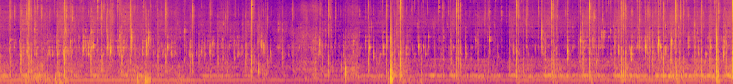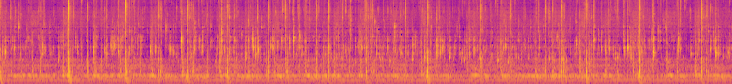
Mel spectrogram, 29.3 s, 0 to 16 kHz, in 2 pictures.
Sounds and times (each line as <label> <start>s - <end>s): making coffee 0.0s - 29.3s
